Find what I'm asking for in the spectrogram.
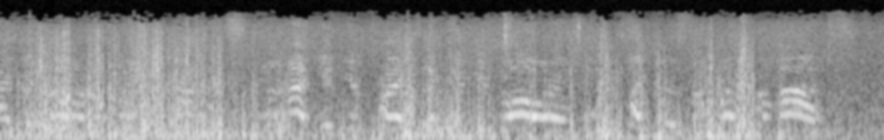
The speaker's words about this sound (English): you can barely hear her praying anymore because of the wind.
